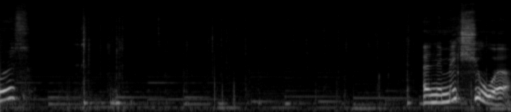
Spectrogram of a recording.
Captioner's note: rustling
